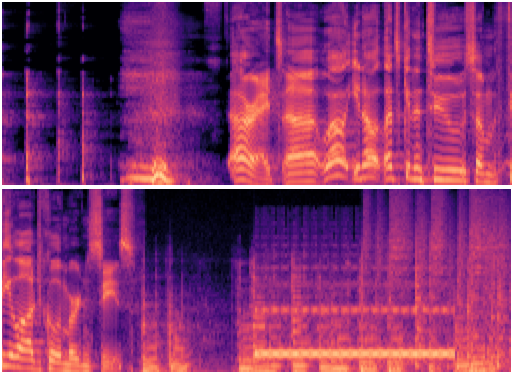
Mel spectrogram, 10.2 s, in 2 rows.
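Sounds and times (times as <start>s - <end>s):
speech: 1.2s - 6.6s
electronic telephone tone signalling an incoming call: 7.6s - 9.8s.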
